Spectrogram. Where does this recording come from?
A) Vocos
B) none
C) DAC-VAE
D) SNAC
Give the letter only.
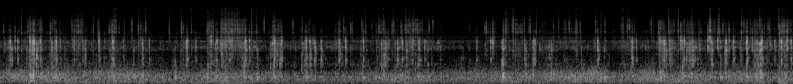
C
